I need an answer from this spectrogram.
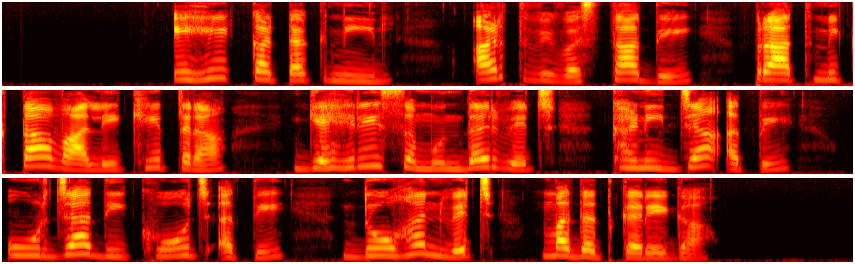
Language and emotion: Punjabi, neutral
